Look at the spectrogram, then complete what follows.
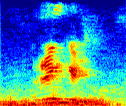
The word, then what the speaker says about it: wrinkled: इसको रिंकल्ड नहीं पढ़ेंगे बेटा, ठीक है? रिंकल्ड नहीं प्रोनाउंस करेंगे, इसे क्या पढ़ेंगे हम? रिंकल्ड। W is silent here, W silent है यहाँ पर।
